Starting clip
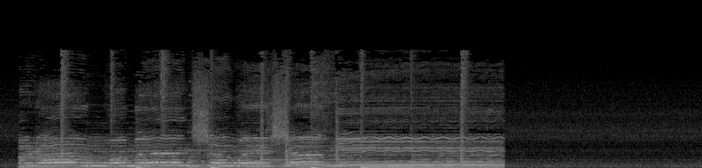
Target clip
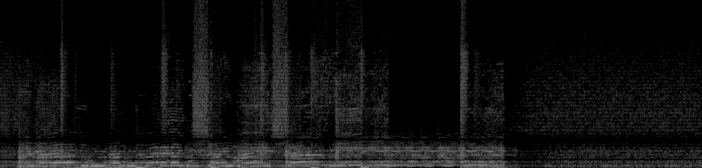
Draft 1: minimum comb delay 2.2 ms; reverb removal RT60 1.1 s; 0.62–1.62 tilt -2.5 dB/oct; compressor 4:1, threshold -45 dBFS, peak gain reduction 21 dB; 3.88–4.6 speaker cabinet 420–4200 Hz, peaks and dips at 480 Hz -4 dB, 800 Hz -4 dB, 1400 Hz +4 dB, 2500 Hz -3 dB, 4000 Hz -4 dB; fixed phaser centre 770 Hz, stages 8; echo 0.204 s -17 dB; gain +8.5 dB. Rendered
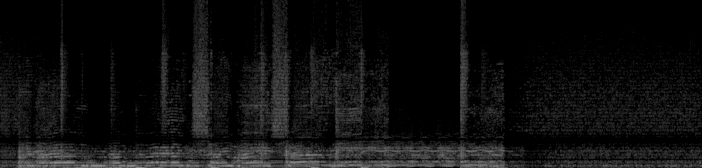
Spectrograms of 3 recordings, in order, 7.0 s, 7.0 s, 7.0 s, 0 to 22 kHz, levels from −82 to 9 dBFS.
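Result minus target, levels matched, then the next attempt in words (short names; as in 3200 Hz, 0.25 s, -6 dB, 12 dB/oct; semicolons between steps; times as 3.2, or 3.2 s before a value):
echo 68 ms late
minimum comb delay 2.2 ms; reverb removal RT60 1.1 s; 0.62–1.62 tilt -2.5 dB/oct; compressor 4:1, threshold -45 dBFS, peak gain reduction 21 dB; 3.88–4.6 speaker cabinet 420–4200 Hz, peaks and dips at 480 Hz -4 dB, 800 Hz -4 dB, 1400 Hz +4 dB, 2500 Hz -3 dB, 4000 Hz -4 dB; fixed phaser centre 770 Hz, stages 8; echo 0.136 s -17 dB; gain +8.5 dB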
